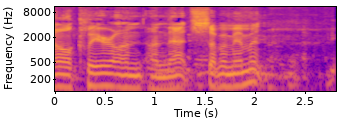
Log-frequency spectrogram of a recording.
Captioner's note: laughter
